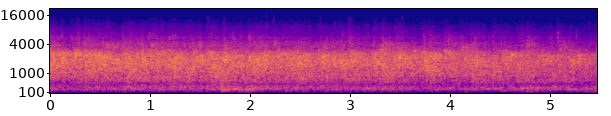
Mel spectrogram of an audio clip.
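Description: A crowd claps steadily for several seconds, a dense, even wash of many hands with no pauses, holding loud throughout and easing only slightly at the end, applauding a church choir at a live worship service on the Court Square in Barberville, Kentucky.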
